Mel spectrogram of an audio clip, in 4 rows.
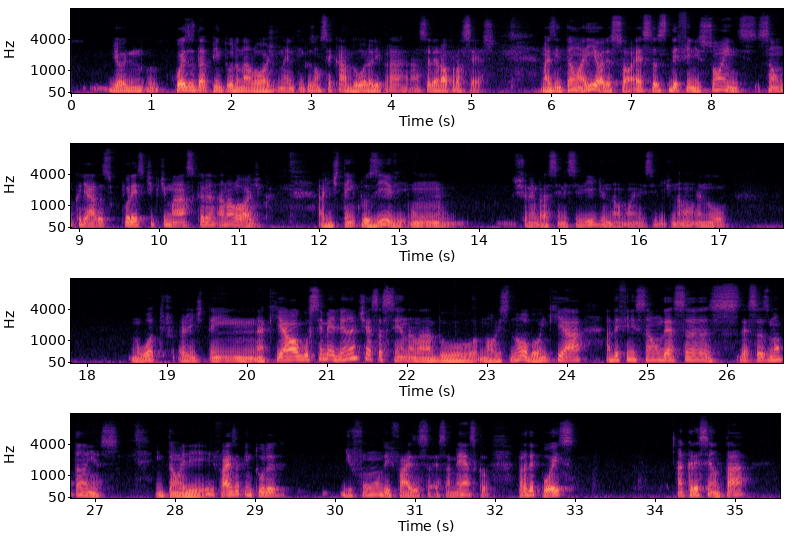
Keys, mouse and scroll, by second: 14.0 click, 15.9 click, 17.9 click, 19.6-21.1 drag, 26.9 Right, 27.6 Right, 30.4 Right.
